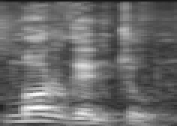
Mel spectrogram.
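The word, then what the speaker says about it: Morgenthau: el plan mordente mordente morgen tous se escribe con h intermedia pero si usted lo quiere pronunciar en inglés morden tur esto por el que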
